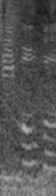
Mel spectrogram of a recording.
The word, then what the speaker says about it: T-Mobile: So remember, it's in American, it's T-Mobile because Americans don't say mobile, they say mobile.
